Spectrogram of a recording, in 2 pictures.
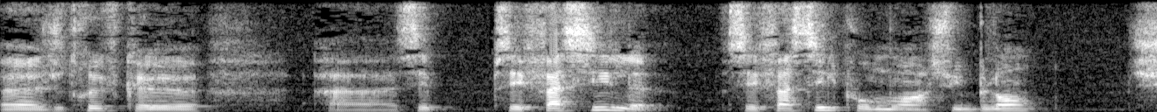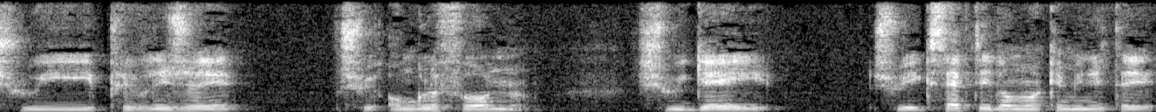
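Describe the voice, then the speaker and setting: A man with an English accent speaks at a very slow pace, his pitch medium and its variation ordinary. Long pauses come often. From England. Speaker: activist. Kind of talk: interview. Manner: halting.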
